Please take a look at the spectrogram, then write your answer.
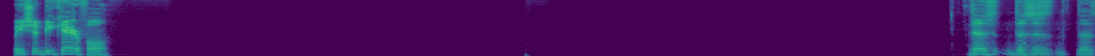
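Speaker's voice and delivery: stuttering, tripping over opening words, stumbling restart. Speaking during a roleplay and tripping on a word, stuttering. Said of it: "that was me stuttering".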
